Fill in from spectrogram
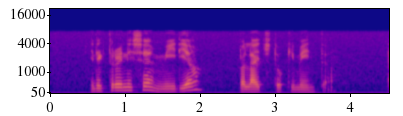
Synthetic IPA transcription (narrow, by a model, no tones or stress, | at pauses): elɛk̚troːnisəmiːdiɐ | b̥əlɐjsdɔkymɛntə̰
